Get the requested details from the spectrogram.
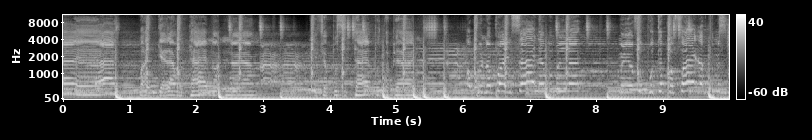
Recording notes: LIVE AUDIO. A recording of my set at Island Saturdays on Jan 20th.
